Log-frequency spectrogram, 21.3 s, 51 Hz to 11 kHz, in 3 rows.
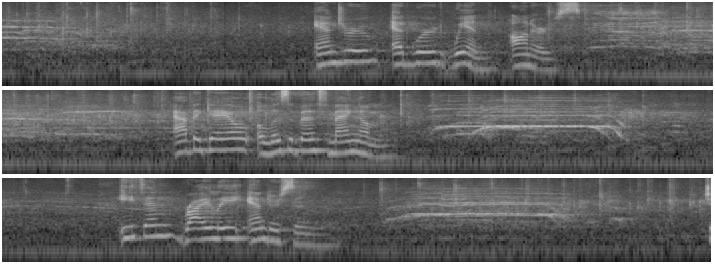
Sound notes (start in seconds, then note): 0.0 audience cheering; 0.0 audience applauding; 5.8 audience applauding; 5.8 audience cheering; 10.8 audience applauding; 11.2 audience cheering; 18.0 audience cheering; 18.0 audience applauding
